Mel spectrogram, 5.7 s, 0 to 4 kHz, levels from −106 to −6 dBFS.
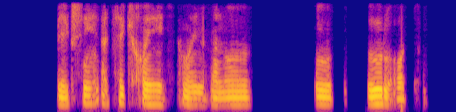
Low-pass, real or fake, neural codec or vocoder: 3.6 kHz; real; none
